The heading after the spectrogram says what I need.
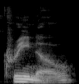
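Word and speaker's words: κρίνω: This is a Greek word pronounced krino, and so we'll look up the definition of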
